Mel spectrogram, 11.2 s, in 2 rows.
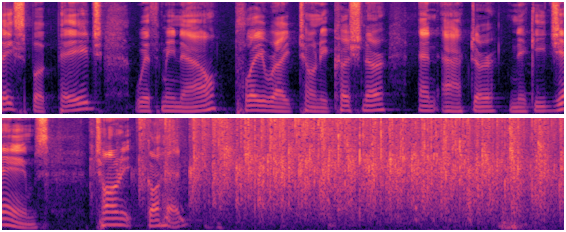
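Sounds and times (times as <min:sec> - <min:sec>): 
speech: 0:00.0 - 0:07.7
applause: 0:06.5 - 0:11.2.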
